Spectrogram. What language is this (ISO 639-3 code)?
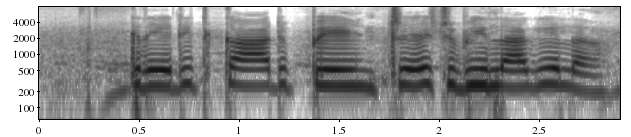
bho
